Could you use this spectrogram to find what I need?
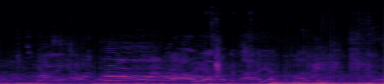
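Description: An adult man talks in conversation outdoors.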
